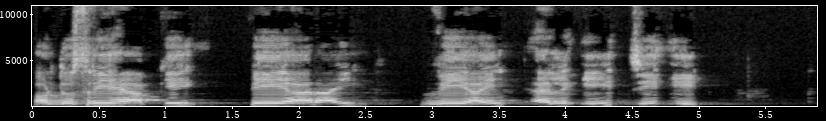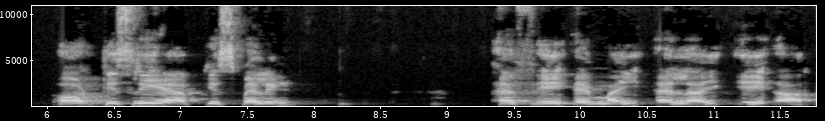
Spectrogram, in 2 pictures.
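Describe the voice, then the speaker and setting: Slow, high-voiced teacher. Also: male voice, level tone, darkish tone, reverberant, in a large hall, lo-fi sound, soft background music. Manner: slow, spells words letter by letter, repeats questions to students. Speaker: English teacher. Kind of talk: exam prep lecture.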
